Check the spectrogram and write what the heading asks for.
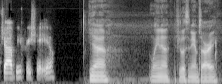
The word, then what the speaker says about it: Elena: That's the French pronunciation of Elena. Brenda, come on. I learned nothing about Steve. I guess there are just a couple people I know their name, I know how to say it, I've asked 30,000 times already, but I'm just gonna overthink it anyway. I know it's Elena, but I'm old.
